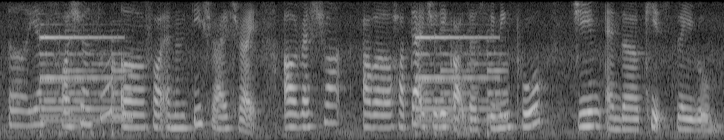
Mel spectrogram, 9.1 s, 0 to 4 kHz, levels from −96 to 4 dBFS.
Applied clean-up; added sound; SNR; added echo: none; Electric guitar; 0 dB; none.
